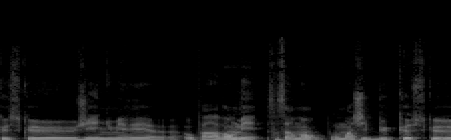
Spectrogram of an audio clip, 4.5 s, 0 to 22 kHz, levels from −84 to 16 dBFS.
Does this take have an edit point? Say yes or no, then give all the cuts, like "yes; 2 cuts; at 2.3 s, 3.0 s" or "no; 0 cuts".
no; 0 cuts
